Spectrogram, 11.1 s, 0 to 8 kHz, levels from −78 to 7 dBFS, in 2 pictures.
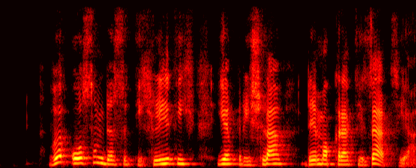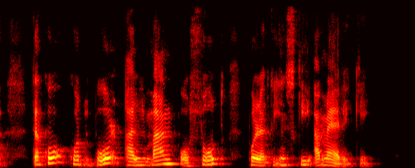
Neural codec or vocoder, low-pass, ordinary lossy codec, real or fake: codec, 16 kHz, 4 kbps, FunCodec, trained on LibriTTS, 50 frames a second; none; none; fake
